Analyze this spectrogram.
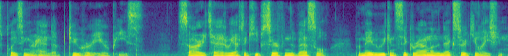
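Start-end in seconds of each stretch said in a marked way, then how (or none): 2.7-7.6 higher, louder, fast apologetic rush; hurrying off mid-call; Natasha the neutrophil. Acted. Natasha voiced.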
